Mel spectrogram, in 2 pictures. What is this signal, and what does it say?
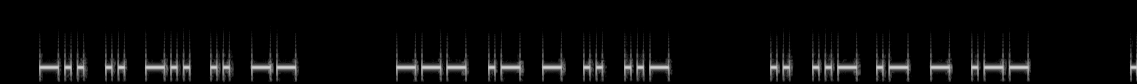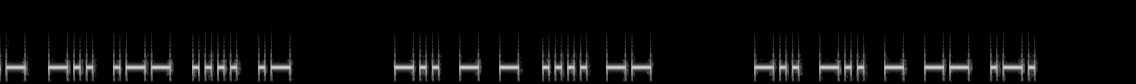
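Morse code, heard as a keyed tone, about 19 wpm, 800 Hz. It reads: DIDIM OATIU IUATW ADWHA DTTHM DDTMR
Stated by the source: Morse code dictation at 18 wpm from the IW3SGT QRS Morse code training course, five-character groups of 300 characters.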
